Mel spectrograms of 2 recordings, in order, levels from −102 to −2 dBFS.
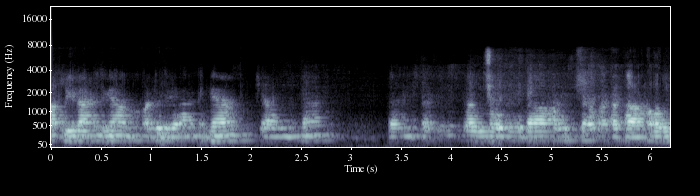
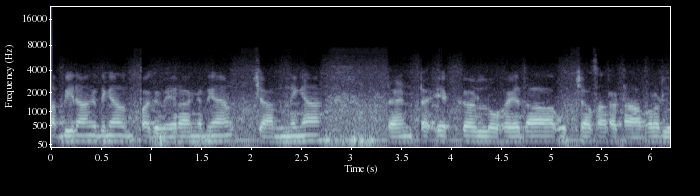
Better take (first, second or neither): second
